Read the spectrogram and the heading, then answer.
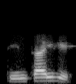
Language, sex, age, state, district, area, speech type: Urdu, male, 18-30, Uttar Pradesh, Muzaffarnagar, urban, conversation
